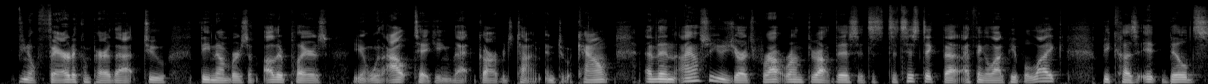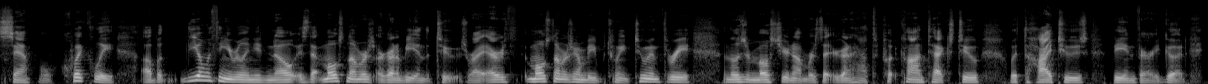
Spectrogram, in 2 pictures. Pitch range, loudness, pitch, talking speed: 100-120 Hz, -27 LUFS, 110 Hz, 260 wpm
